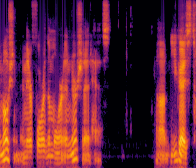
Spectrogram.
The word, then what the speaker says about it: inertia: our third definition is inertia and it's it's a weird word it's weird the way that it's uh pronounced because the ti is actually a sha sound so inertia right um is the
